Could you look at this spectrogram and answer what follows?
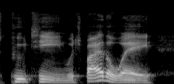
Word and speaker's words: poutine: It's Yeah, it's poutine.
